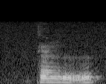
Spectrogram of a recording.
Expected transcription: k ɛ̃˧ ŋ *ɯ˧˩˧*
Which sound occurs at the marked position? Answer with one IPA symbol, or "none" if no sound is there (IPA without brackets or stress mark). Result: ɯ˧˩˧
